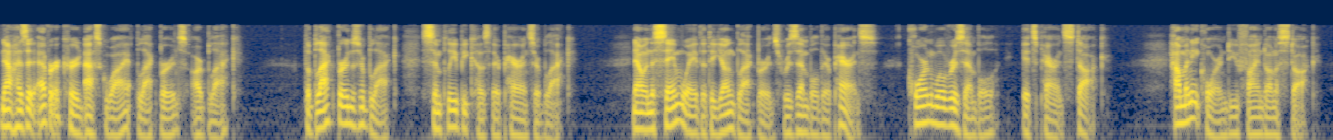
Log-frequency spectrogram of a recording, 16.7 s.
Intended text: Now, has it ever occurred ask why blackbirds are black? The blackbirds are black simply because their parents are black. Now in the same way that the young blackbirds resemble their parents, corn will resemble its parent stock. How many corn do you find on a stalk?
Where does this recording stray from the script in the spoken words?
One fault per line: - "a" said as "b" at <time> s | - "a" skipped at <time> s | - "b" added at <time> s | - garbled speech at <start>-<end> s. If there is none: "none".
none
